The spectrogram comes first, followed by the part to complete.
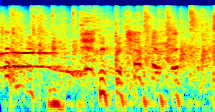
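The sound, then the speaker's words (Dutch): A burst of applause from a packed live audience at a recorded talk session fills the whole moment, dense and steady, with cheering voices and a whistle-like tone rising over the clapping. “we kunnen wel even we... applaus vragen van het publiek.”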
